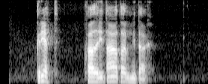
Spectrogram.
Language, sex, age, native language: Icelandic, male, 40-49, Icelandic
